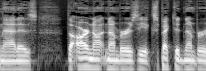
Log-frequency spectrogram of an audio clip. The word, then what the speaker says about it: R naught: Yeah, and that reproduction number, in the biz, it's pronounced R naught. It's R with a zero, huh? – Yeah. I'd rather say R0 any day of the week.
